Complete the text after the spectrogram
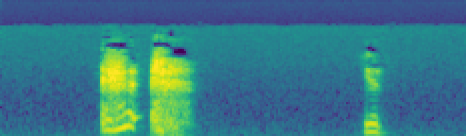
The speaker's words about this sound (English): The tax gatherer coughed again.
